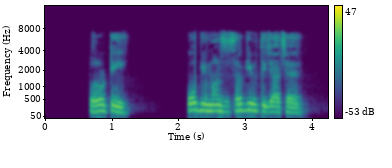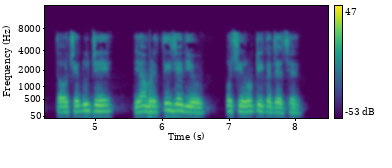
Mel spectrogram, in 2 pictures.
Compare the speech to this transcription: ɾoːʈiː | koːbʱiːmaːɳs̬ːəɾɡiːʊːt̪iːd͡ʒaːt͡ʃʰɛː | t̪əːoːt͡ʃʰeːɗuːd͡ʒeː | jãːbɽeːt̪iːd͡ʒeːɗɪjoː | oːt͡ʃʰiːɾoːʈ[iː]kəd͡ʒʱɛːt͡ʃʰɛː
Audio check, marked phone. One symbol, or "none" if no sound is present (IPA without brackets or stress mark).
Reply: iː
